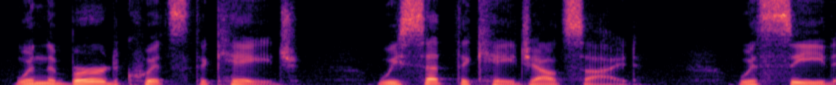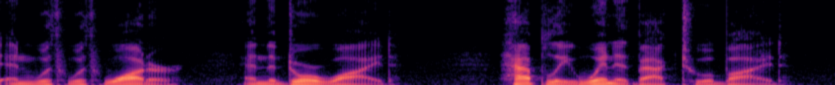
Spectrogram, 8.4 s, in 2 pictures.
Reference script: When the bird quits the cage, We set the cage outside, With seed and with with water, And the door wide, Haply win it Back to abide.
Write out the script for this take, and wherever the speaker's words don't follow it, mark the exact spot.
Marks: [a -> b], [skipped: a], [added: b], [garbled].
When the bird quits the cage, We set the cage outside, With seed and with with water, And the door wide, Haply win it Back to abide.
